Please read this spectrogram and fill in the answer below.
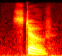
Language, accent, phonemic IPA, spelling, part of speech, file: English, US, /stoʊv/, stove, noun / verb, En-us-stove.ogg
- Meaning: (noun) 1. A heater, a closed apparatus to burn fuel for the warming of a room 2. A device for heating food, (UK) a cooker 3. A stovetop, with hotplates 4. A hothouse (heated greenhouse)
